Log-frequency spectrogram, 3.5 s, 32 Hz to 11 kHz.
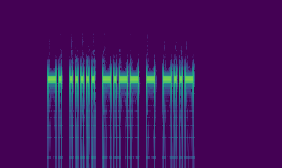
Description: Morse code, heard as a keyed tone, about 34 wpm, 700 Hz. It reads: N5YTX
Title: USA Call Signs - 5 Characters - Repeated 3x - 35wpm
